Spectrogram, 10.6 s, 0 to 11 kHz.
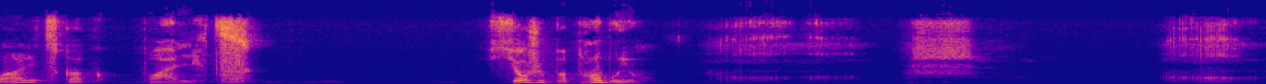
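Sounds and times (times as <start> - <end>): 
speech: 0.0 - 2.1, 4.2 - 5.4
boy snoring while asleep: 5.9 - 8.2, 9.6 - 10.5.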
